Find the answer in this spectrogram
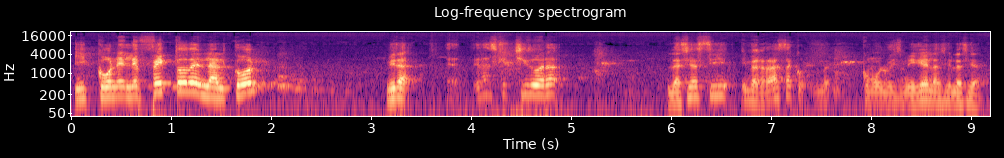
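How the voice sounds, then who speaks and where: A man's voice: on the high side, brisk. A middle-aged man from Guadalajara with a Mexican Spanish accent, giving a candid, profane account of his past drinking in street slang. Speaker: guest recounting his addiction. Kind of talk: candid personal testimony.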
